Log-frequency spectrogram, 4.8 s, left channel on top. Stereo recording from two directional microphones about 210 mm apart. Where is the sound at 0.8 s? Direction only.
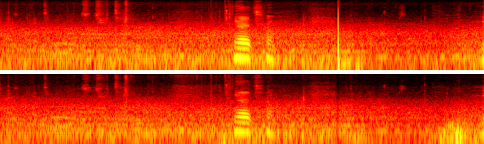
50° left (ahead or behind).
